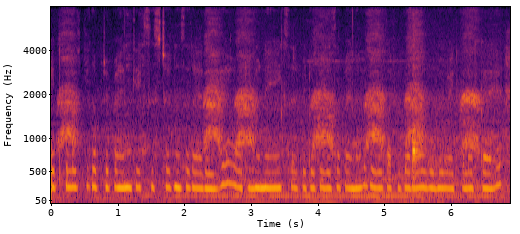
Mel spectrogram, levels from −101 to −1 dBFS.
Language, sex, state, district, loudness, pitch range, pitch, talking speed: Hindi, female, Andhra Pradesh, Anantapur, -28 LUFS, 235-250 Hz, 240 Hz, 225 wpm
